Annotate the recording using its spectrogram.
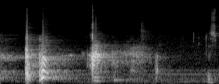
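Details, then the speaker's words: Three sharp coughs in quick succession, then fainter ones, over thin telephone sound, recorded in a phone call during a fire evacuation down a stairwell, with gagging also noted. "pause it right that's coughing we can hear is there anything else we can hear"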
